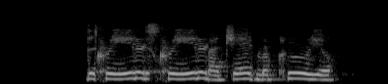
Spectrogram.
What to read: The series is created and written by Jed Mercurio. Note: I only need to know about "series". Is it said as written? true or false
false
